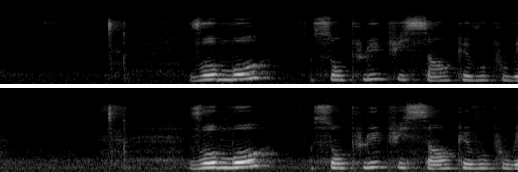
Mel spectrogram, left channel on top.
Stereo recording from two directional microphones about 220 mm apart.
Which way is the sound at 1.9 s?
40° left (ahead or behind).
